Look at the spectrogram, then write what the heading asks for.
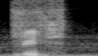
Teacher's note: but the crucial difference here for the Dutch speakers is that there is voicing during the stop closure itself and it actually begins about 85 milliseconds before the release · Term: truly voiced stop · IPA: [bytʰ]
